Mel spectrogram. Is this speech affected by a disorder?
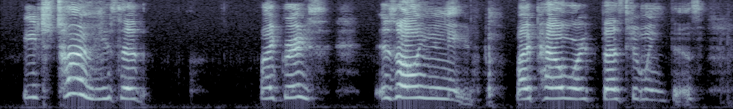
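Yes: cerebral palsy.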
